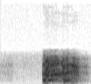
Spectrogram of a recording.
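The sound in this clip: A single short, harsh cough from a man, loud and abrupt after a near-silent start, fading quickly.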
